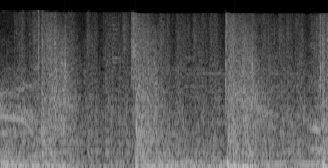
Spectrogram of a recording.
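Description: Dense, continuous gunfire from the Borderlands video game: overlapping rapid shots and bursts roll on without pause, loud and close, with sharper volleys near the middle and end.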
